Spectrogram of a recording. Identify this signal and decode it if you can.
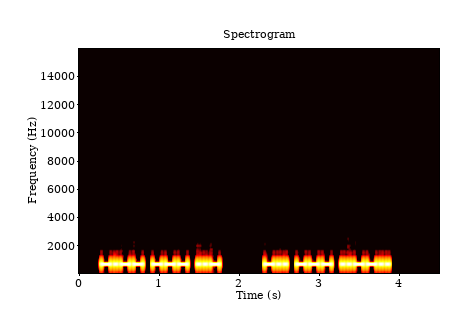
Morse code, heard as a keyed tone, about 32 wpm, 700 Hz. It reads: YOU DO?
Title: 2x Word-Spacing - Sentences from Top 100 Words - 30wpm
